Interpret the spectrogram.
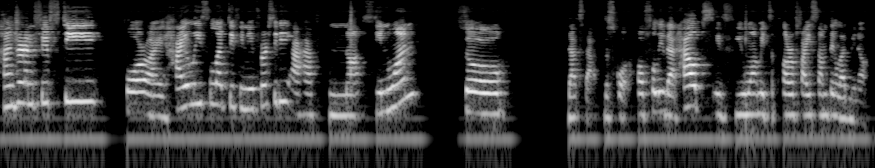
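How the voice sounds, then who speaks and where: A woman's voice: fairly high pitch, normal speed, bright, forceful tone, poor audio. A woman from Indonesia with an Indonesian accent, an education adviser answering questions in an online Q&A over a video call, chatty and explanatory with lots of "you know" and "like".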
